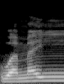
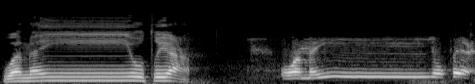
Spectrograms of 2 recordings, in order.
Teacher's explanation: نخرج صوتين معا، ياء من الفم وغنى من الخيشوم مع بعض · Shown in: second take · Term: الإدغام بغنى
